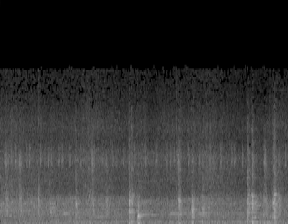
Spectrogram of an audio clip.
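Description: Liver sautéing in oil with onion and garlic, a steady close sizzle of frying with a few brief stirring clatters.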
